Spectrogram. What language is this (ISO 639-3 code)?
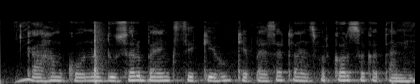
bho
